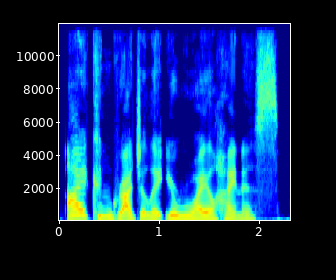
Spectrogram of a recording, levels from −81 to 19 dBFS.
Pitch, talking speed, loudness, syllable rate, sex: 215 Hz, 130 wpm, -19 LUFS, 4.9 syllables/s, female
